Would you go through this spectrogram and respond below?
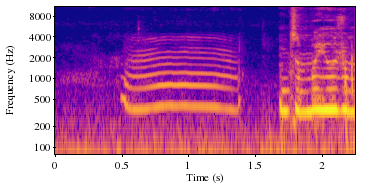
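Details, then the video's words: Angry pet cat meowing indoors: one drawn-out, steady, slightly nasal meow lasting about a second, followed by a woman speaking softly in Mandarin to the cat. "Angry 😠 Cat Meowing"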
